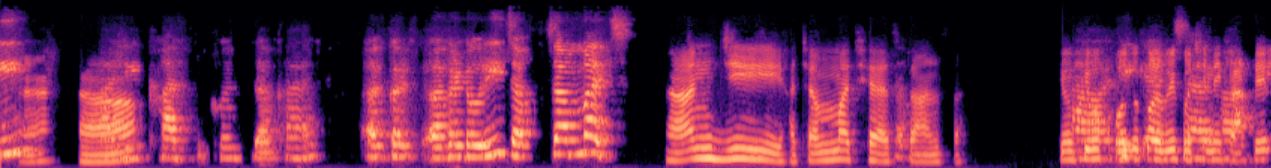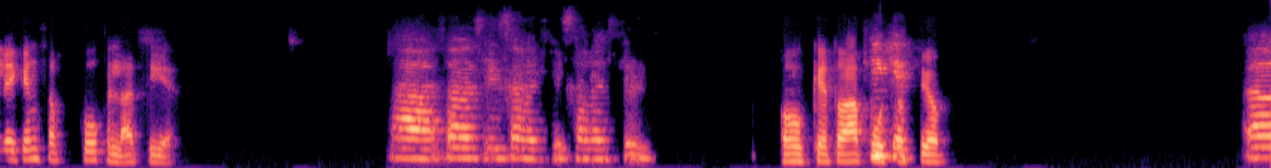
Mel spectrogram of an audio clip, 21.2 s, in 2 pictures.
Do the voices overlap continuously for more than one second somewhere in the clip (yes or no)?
yes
